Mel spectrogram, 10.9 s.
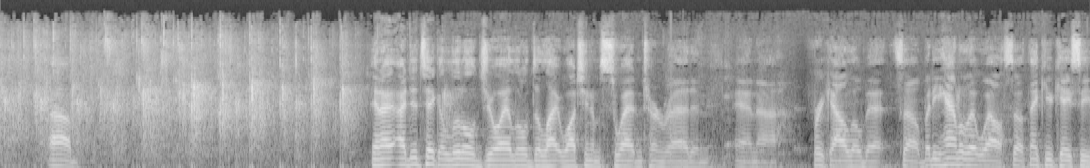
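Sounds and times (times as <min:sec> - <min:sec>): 
audience applause: 0:00.0 - 0:04.6
speech: 0:00.5 - 0:00.9, 0:03.7 - 0:10.8.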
